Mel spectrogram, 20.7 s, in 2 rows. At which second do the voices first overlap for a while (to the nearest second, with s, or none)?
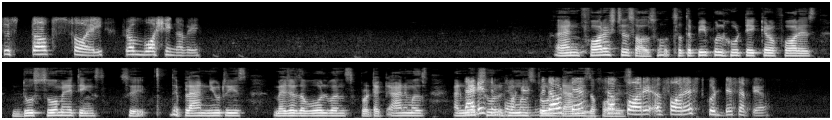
16 s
